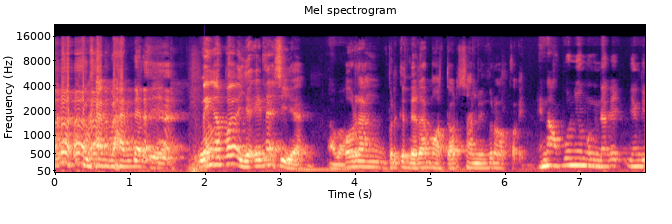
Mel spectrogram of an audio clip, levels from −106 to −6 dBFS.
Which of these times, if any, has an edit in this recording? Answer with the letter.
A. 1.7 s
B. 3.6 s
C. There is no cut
A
